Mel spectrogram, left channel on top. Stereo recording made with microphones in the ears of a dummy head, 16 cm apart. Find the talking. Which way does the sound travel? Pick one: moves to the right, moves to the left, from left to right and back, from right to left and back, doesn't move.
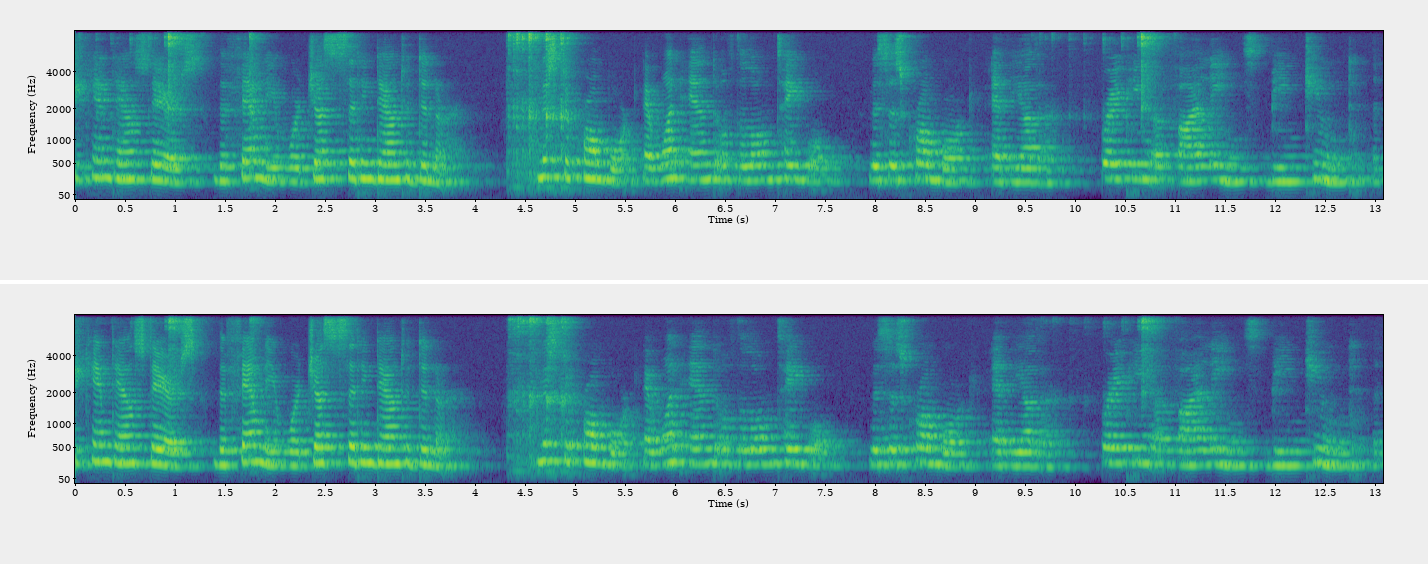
moves to the left.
